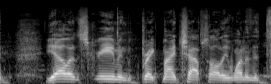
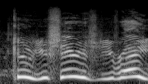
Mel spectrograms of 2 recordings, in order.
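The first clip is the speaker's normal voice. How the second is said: squeaky, very high-pitched voice; 4 dB louder than usual. Retelling what Rich said during a conversation: imitating Rich's high voice. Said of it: "it's like high voice".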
